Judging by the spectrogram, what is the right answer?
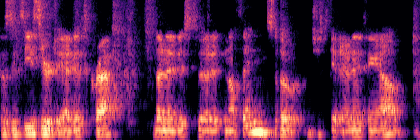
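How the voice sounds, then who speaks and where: A man with a non-native accent speaks at a moderate pace in a bright, sharp tone. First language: not English. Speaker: writer. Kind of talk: interview. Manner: halting.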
